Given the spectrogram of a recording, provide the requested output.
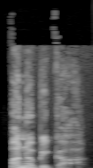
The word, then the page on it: अनबिका: Hindi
